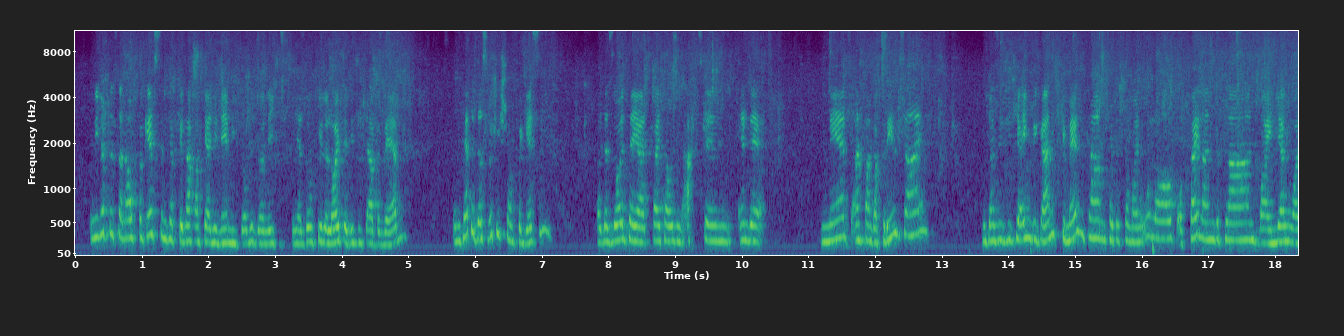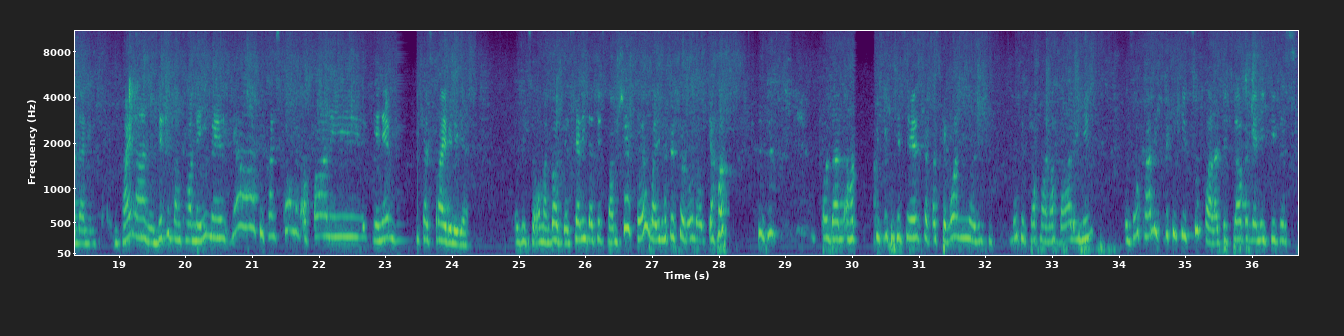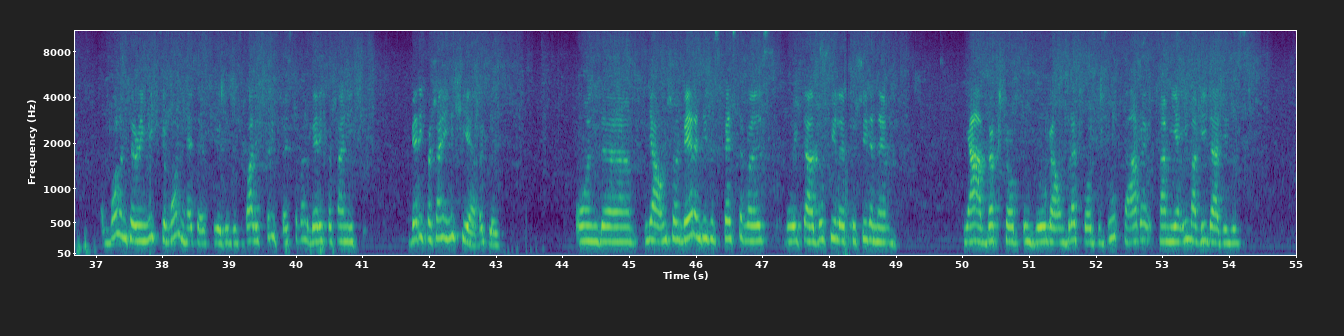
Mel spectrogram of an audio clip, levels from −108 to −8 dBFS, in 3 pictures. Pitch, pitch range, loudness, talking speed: 240 Hz, 220-270 Hz, -34 LUFS, 195 wpm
